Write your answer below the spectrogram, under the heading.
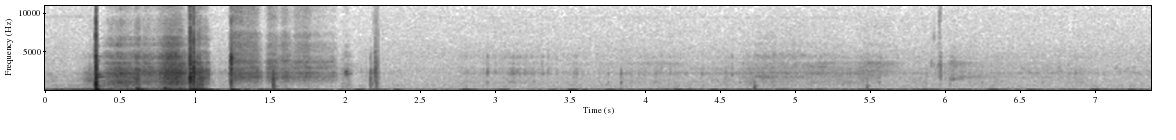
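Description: Fishing gear being handled in a plastic kayak: a quick flurry of sharp knocks and clicks in the first two seconds, then only faint scattered taps.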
